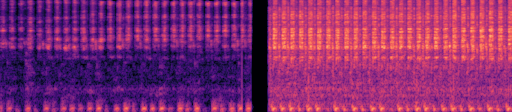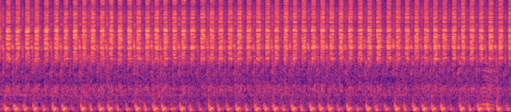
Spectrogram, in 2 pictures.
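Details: Four-stroke Smash motorcycle that was hard to start, needing the carburettor closed to start: after loosening an over-tight part called the KP, it starts easily and settles from a brief cutout into a clean, steady idle of about three to four pops a second.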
